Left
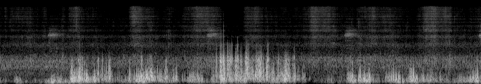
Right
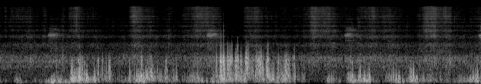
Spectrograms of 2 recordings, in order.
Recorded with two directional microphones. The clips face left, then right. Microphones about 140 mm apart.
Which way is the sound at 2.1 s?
35° left (ahead or behind).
